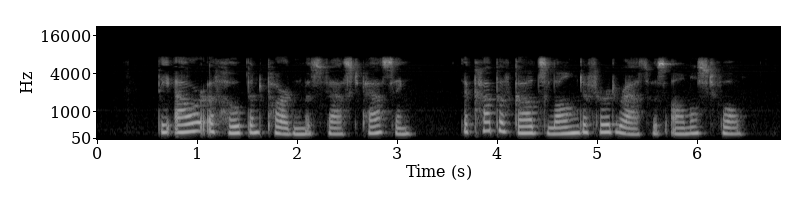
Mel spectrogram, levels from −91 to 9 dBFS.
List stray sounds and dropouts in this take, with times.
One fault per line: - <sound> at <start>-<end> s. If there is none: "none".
none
